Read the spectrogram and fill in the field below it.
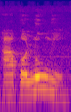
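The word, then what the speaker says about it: apollumi: vida la perderá Okay perderá es una palabra que se pronuncia ap olumi Okay viene de la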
